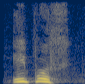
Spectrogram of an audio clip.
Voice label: "tail", Ponosakan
